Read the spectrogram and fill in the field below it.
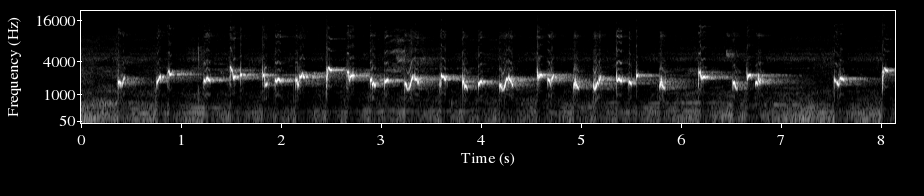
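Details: Yellow-vented bulbul in the wild delivering a long, lively 'ropel panjang' song: loud, continuous bubbly whistled notes, each a short chirp bending up or down, run together almost without pause for eight seconds.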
